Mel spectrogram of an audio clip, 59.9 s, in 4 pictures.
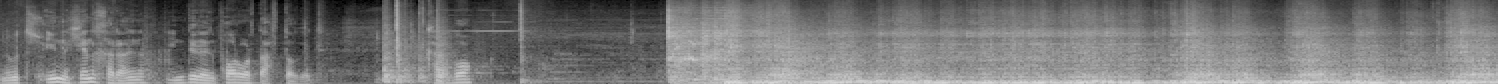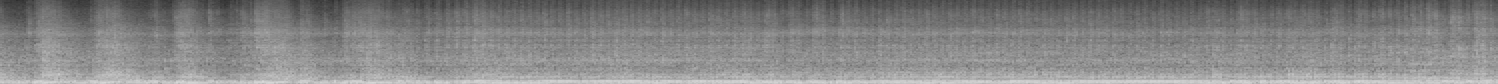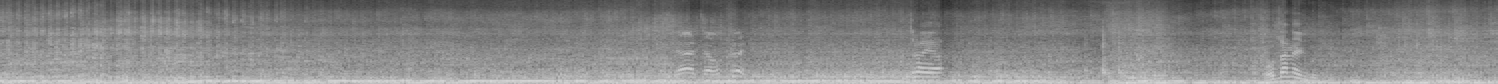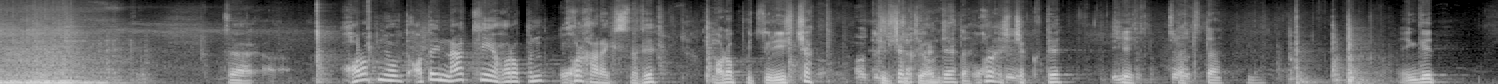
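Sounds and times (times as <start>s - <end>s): car engine starting: 6.6s - 47.1s
engine idling low: 15.1s - 46.2s.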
